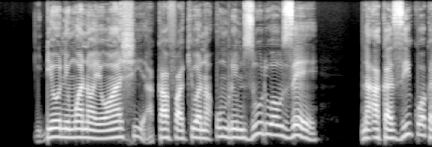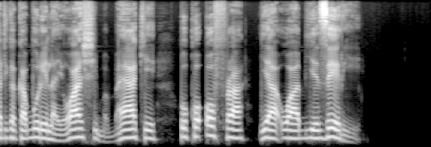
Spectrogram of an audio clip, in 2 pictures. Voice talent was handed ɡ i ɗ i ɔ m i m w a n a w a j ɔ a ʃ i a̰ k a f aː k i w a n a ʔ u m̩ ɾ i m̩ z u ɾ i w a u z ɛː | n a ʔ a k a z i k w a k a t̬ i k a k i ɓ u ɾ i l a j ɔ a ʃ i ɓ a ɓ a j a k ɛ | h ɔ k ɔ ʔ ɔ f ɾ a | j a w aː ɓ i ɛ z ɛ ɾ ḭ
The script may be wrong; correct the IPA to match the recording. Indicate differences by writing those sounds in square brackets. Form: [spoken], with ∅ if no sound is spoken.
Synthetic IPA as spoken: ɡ i ɗ i ɔ [n] i m w a n a w a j ɔ a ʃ i a̰ k a f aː k i w a n a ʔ u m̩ ɾ i m̩ z u ɾ i w a u z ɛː | n a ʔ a k a z i k w a k a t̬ i k a k [a] ɓ u ɾ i l a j ɔ a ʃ i ɓ a ɓ a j a k ɛ | h [u] k ɔ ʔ ɔ f ɾ a | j a w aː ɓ i ɛ z ɛ ɾ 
